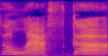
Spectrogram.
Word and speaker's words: Alaska: Again, the A is making that third sound there at the end. So it's A or A. But actually, when we say Alaska, we're using A's third sound at the beginning. We don't say Alaska or Alaska.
